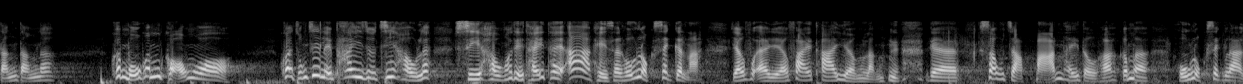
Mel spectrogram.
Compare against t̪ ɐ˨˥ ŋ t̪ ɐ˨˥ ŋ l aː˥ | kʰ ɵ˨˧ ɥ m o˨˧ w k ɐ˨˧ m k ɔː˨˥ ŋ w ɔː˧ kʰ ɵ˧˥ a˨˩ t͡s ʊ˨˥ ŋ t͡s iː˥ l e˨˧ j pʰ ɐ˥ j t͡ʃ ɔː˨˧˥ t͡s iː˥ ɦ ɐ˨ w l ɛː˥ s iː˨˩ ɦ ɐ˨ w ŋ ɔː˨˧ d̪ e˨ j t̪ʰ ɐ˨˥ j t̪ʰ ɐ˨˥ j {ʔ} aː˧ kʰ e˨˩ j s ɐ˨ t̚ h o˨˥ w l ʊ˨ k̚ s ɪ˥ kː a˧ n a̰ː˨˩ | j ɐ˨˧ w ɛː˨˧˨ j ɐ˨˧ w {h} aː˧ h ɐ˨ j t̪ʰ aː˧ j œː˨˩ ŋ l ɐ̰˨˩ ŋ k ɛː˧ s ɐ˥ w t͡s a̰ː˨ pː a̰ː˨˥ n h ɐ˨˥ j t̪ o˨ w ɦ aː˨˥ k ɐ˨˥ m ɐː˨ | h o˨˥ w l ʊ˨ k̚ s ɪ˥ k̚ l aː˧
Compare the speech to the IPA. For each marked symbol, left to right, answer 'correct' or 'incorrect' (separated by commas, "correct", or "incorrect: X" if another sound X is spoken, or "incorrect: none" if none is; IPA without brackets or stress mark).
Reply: correct, incorrect: f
